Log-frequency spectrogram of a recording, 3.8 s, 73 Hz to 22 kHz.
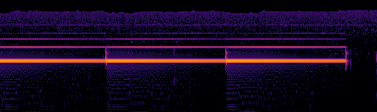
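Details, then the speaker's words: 2008 Dodge Avenger after oil pan gasket replacement, ignition on after oil change reminder reset: clean high chime three times about every 1.2 seconds; airbag warning, owner says failed clock spring not yet replaced. "yeah i got airbag white i gotta fix it's the clock sensor that went out"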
